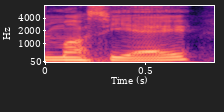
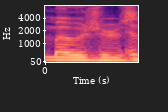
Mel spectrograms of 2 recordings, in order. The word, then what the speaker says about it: Mosier: Mussier? yeah. That's a that would be- mispronunciation of Scott Mosier's name.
